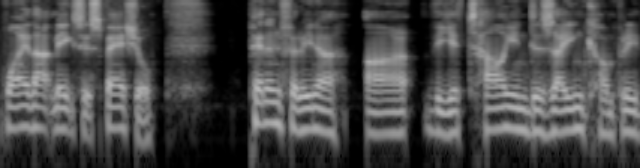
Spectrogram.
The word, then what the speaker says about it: Pininfarina: So this particular car is a Pininfarina conversion. Am I pronouncing that right? Chris? I think so.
